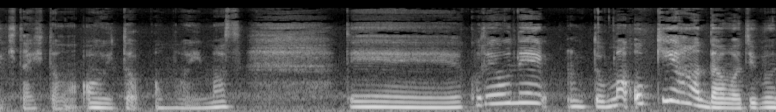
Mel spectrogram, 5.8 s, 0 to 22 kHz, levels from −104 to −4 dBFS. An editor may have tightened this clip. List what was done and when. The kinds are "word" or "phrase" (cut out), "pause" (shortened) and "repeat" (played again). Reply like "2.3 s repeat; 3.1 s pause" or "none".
4.2 s pause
